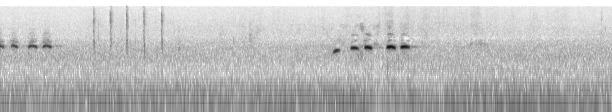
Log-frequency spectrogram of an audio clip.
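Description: A songbird singing two identical phrases of six or seven short, clear whistled notes, the first note of each rising, the second phrase about three and a half seconds after the first. A few faint clicks fall between them.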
